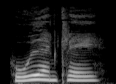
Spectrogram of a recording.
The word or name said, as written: hovedanklage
